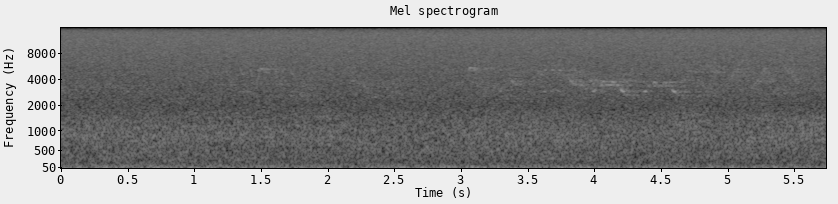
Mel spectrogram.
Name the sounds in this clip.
Veery, Chestnut-sided Warbler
